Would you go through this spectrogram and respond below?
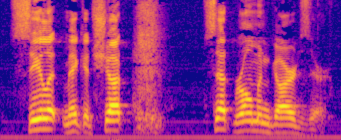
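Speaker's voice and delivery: loud, forceful command, slowing at the end; commanding order. Retold or imitated. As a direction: bark it like an officer giving orders. Ordering the tomb sealed shut.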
